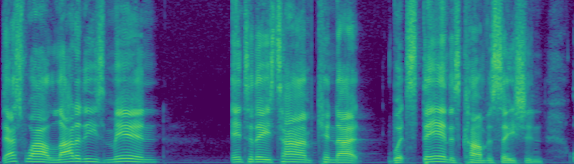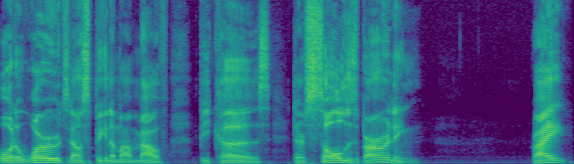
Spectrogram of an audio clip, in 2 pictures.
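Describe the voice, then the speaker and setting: A man's voice: medium pitch, a little slow, a bit bright, dry recording, studio quality. A man hosting a solo audio livestream, delivering a blunt, preachy monologue that fires off rhetorical questions. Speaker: livestream host.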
